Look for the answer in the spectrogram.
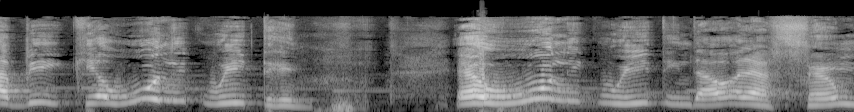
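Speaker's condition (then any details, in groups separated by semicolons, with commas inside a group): Cerebral palsy; no speech as child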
